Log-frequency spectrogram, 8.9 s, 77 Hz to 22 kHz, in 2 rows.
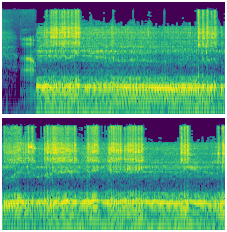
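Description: A Maico 700 dirt bike ridden along a wide trail; a loud, steady engine drone with fluctuating revs continues throughout, close to the microphone, with someone talking over it.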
